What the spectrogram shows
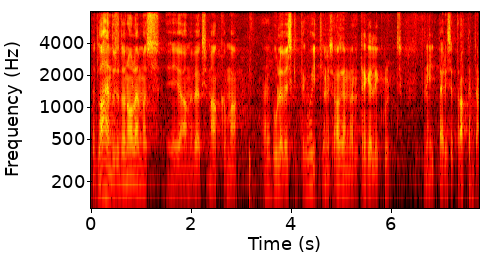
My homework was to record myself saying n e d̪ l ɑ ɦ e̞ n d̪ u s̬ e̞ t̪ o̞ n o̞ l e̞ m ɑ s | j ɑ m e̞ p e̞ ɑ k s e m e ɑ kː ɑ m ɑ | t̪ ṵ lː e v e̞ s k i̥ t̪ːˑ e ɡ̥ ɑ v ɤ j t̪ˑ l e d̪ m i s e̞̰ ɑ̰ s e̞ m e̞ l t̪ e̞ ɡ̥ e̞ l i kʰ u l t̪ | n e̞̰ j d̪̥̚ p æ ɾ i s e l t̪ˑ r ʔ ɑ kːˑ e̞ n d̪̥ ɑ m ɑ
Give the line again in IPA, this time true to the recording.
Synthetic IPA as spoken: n e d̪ l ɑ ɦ e̞ n d̪ u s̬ e̞ d̪ o̞ n o̞ l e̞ m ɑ s | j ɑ m e̞ p e̞ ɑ k s i m e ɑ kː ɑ m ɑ | t̪ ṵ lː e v e̞ s k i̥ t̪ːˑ e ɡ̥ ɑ v ɤ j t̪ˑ l e m i s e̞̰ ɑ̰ s e̞ m e̞ l t̪ e̞ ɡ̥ e̞ l i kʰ u l t̪ | n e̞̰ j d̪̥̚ p æ ɾ i s e l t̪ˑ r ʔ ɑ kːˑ e̞ n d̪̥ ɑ m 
